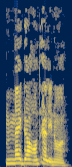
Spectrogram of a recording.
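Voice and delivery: high, commanding noblewoman; lightly voiced scheming queen. A narrator's reading.

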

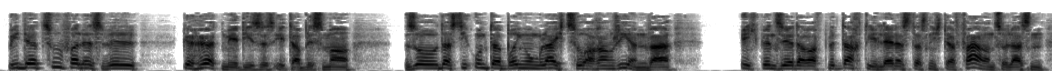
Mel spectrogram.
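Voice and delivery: high-pitched, smug schemer; Littlefinger. Acted. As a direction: lay it out with teasing self-satisfaction. Voices Littlefinger, smug explanation.

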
